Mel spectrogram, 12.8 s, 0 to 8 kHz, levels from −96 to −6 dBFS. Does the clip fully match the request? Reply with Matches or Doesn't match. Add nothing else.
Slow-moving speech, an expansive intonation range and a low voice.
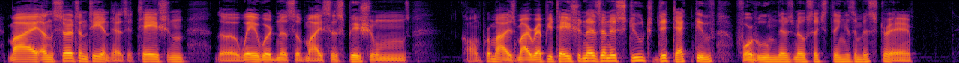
Doesn't match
